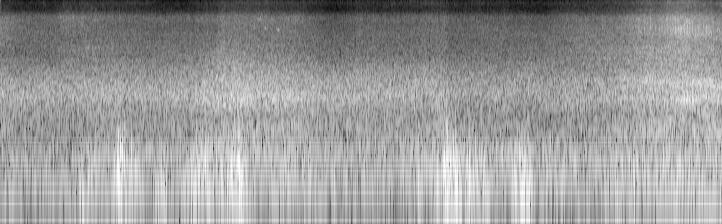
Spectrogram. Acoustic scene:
street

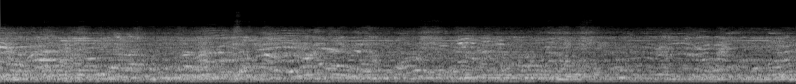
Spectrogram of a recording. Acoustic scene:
park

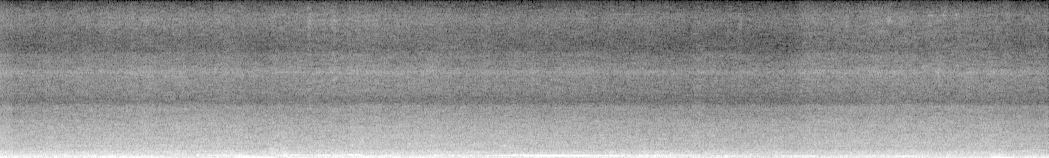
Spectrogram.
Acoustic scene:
bus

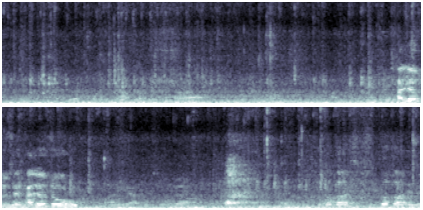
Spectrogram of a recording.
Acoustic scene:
crowded indoor space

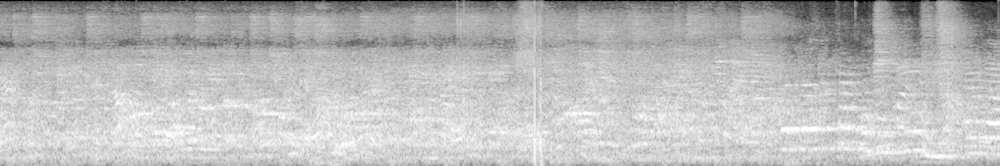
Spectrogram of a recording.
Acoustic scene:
cafe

